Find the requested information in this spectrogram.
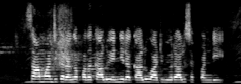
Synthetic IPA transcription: saːmaːd͡ʒikɐɾɐŋɡɐpɐd̪ɐkaːlue̞nːiɾɐkaːluʋaːʈiʋiʋɐɾaːlut͡ʃɛpːɐɳɖi

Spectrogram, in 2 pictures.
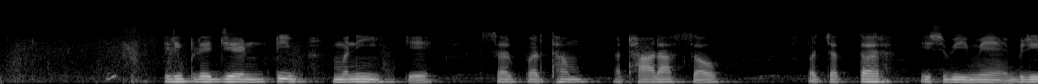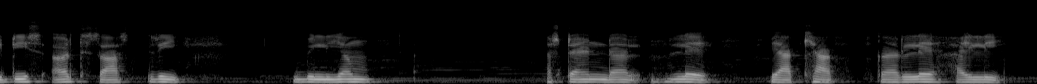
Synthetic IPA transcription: ɾɪpɾed͡ʒeʈɪbmənike | səɾpɾət̪ʰəməʈʰaːɾasɔː | pət͡ʃət̪ːəɾɪsbimẽbɾiʈɪʃəɾt̪ʰsaːst̪ɾi | wɪljəm | sʈɛːɳɖəɾle | bjaːkʰːja | kəɾlehəɪli

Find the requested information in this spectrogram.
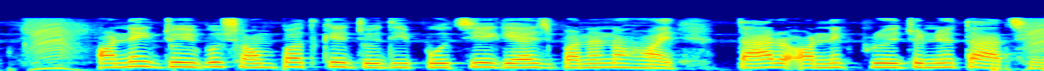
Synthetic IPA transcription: ɔnekd͡ʑojboʃɔmpad̪ked͡ʑod̪ipot͡ɕieɡɛʃbananoɦɔet̪aɾɔ̰nek̚pɾojod͡ʑonijot̪aat͡ɕʰe

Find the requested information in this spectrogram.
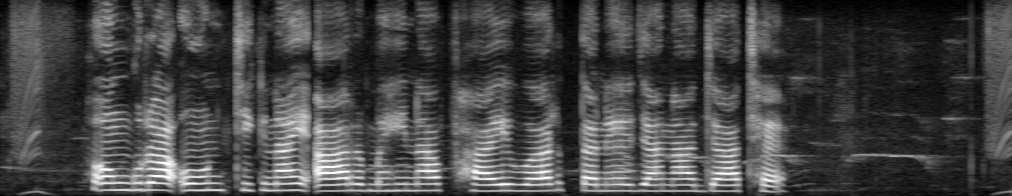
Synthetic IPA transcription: hə̃ŋɡuɾaʔont͡ʃɪknaiʔaːɾməɦinapʰajʋəɾt̪əned͡ʒanad͡ʒat͡ʃʰɛ

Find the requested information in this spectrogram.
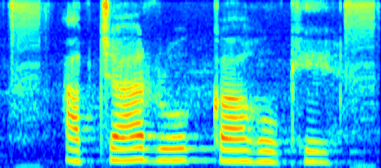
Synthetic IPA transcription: aːp̚t͡ʃaːɾːoːɡkaɦoːkʰeː

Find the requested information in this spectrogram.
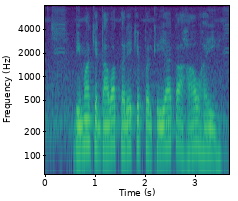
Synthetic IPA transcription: bimaked̪aːʋakɐɾekepɾəkɾɪjakaɦaːwɦɐi

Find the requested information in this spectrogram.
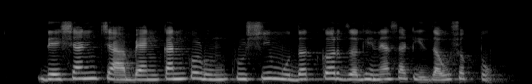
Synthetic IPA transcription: d̪eɕaɲt͡ɕjabɛ̃ŋkaŋkəɽuːnkɾuɕiːmud̪ət̪kəɾd͡zəɡʱeɳjasaʈiːd͡zauɕəkt̪o

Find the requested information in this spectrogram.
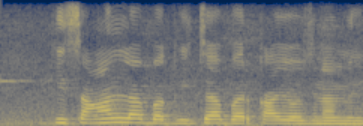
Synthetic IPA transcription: kɪsaːnlabʱəɡit͡ʃabɐɾkajoːd͡ʒnamɪl

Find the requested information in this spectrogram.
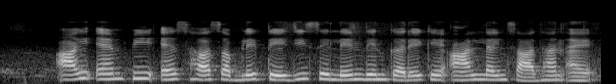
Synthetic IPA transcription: aːiʔɛːmpiʔɛsɦasəblet̪eːd͡ʒiseleːnd̪ɪnkəɾekeʔãːnlaːɪnsaːd̪ʱənɛː

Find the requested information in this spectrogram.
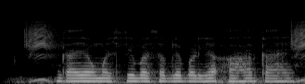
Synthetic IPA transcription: ɡaːjəʋmɐʃlibɐɾsɐblebɐɽ̤ijaʔaːɦaːɾkaɦɛː

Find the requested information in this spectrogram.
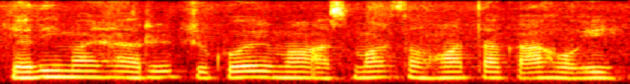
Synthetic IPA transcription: jɐd̪imãːɦãɾipt͡ʃʊkoːimãəsməɾt̪ʰɦoãt̪akaːɦoːɦiː

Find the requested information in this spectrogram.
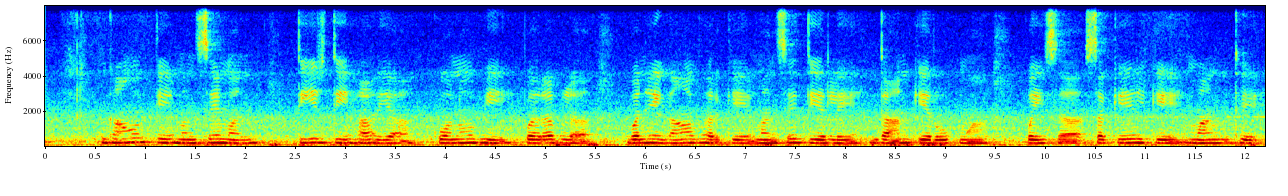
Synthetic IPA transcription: ɡãːʊ̃kemənsemənt̪iːɾt̪iɦaːɾjakoːnõbʱipəɾəblə | bəneɡãːʊ̃bʱəɾkemənset̪iːɾled̪aːnkeɾoːkmã | pəɪsasəkeːlkemaːŋɡt̪ʰeː

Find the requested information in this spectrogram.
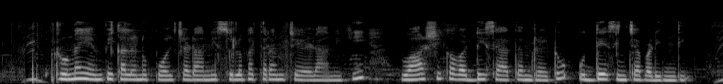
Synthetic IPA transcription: ɾuɳɐe̞mpikɐlɐnupoːlt͡ʃɐɽaːnːisulɐbʱɐt̪ɐɾɐmt͡ʃɛːjɐɽaːniki | ʋaːɾʂikɐʋɐɖːisaːt̪ʰɐmɾe̞ːʈuːd̪ːe̞ːsiɲt͡ʃɐbɐɽind̪i

